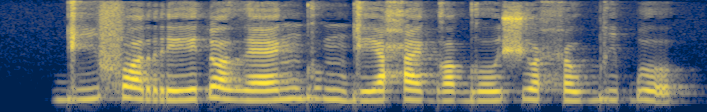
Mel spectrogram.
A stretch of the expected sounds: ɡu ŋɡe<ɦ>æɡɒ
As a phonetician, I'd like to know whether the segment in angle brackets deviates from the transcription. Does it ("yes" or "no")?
yes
